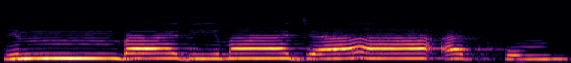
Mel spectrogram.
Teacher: ഐന് ഹാഫ് സുക്കൂന് കൊടുക്കുക കേട്ടോ. തൊണ്ടയുടെ മധ്യഭാഗത്തു നിന്നാണ് വരുന്നത്, അതിൻ്റെ സൗണ്ട് ക്ലിയർ ആക്കി കൊടുക്കുക.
